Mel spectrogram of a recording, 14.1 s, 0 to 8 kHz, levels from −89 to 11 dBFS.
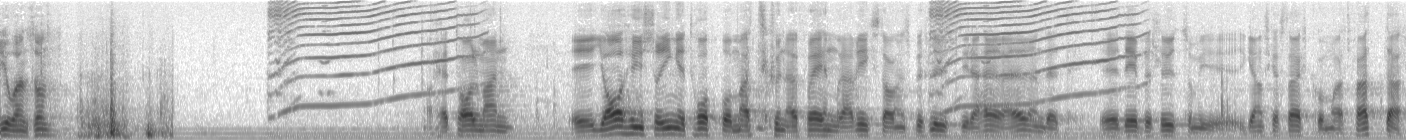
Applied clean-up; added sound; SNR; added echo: none; Squeak; 9 dB; none.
